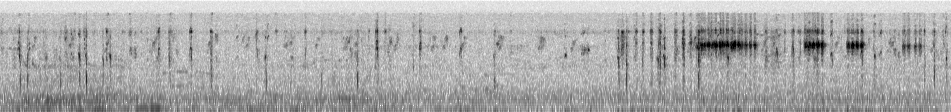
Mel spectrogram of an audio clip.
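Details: Black-shouldered kite chicks watching mice while waiting to be fed give thin, high, wheezy begging squeals in three short bursts near the end, over faint ticking and rustling.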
